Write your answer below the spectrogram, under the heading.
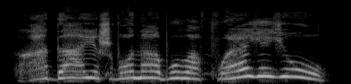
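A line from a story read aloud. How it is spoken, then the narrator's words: Excited whisper. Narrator (Ukrainian): від хвилювання Григорик зашепотів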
